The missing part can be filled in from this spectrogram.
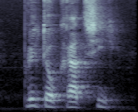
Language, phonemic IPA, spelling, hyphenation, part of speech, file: Dutch, /ˌply.toː.kraːˈ(t)si/, plutocratie, plu‧to‧cra‧tie, noun, Nl-plutocratie.ogg
- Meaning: plutocracy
